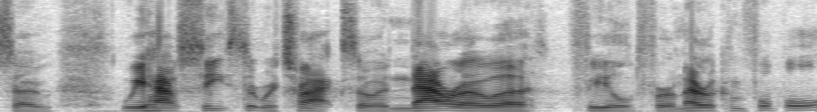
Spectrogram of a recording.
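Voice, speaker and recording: A man with an English accent and fairly even intonation, in a dry, close sound with no echo. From England. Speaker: football club president. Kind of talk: panel interview.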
